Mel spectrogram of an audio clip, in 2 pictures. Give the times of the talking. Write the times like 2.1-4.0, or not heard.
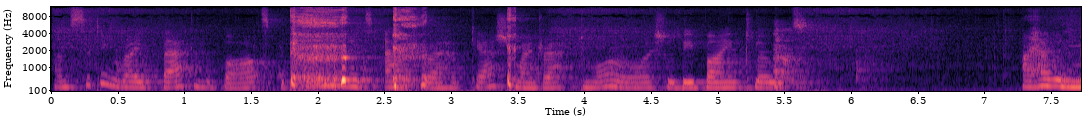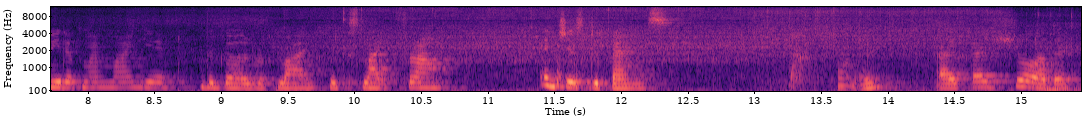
0.0-5.8, 7.2-12.4, 13.6-15.3.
